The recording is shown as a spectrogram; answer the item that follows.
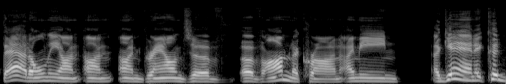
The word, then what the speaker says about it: Omicron: It's going to be inflationary because I think even in the best case scenario, Omicron is going Omicron, not Omicron.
